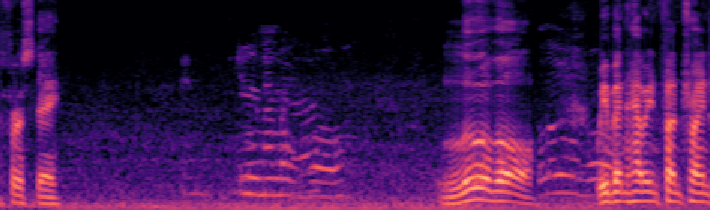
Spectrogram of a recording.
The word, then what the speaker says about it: Louisville: that it's louisville louisville louisville abbey was saying luluville lulaville and mama sang louis and and mom was like dad she was just saying louisville because we're weird like that we're from the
